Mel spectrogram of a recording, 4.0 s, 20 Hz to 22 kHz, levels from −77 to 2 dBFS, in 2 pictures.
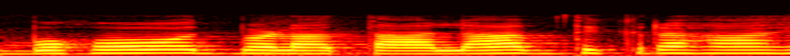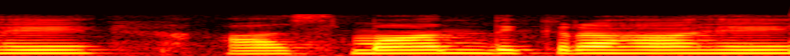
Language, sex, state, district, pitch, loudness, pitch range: Hindi, female, Madhya Pradesh, Bhopal, 235 Hz, -15 LUFS, 220-235 Hz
